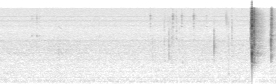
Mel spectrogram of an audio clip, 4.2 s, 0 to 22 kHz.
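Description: A single sharp metallic click near the end, after a few faint ticks, as fingers turn the small slow-speed/self-timer dial on an Ihagee Exakta VX IIb 35mm camera.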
